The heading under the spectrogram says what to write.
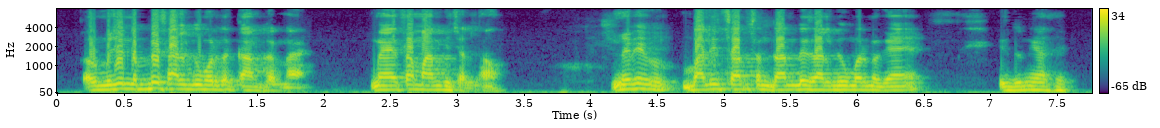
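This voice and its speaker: A somewhat breathy man with a fairly high pitch and ordinary pitch variation speaks at very even loudness, with long, frequent pauses. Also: moderate pace. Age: 60s. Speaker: local politician. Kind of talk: interview.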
